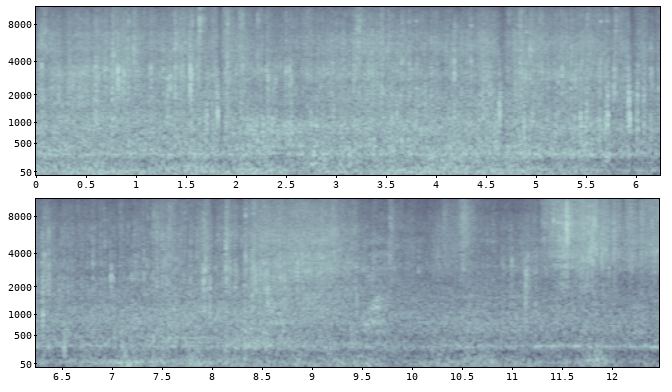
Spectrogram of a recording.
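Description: Mountain bike rolling over a gravel forest trail: tyres crunching on loose stones, the bike rattling with many small clicks, and wind buffeting the camera microphone with a steady rumble and hum. It gets a little quieter near the end.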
